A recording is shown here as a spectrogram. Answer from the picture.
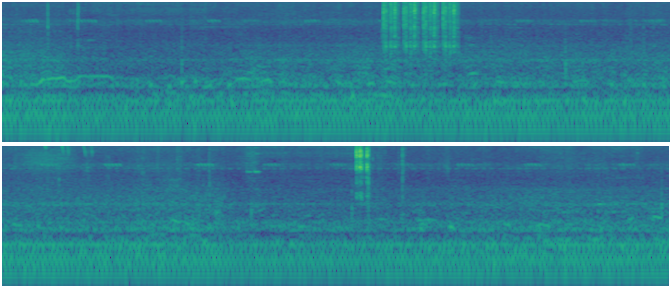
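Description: Steady low rumble of Masaya volcano's lava lake churning and degassing in the crater. A faint high chirp repeats about twice a second, with a brief rattle about three seconds in and a click near eight seconds.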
